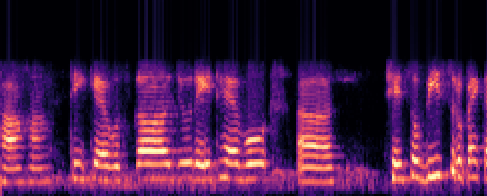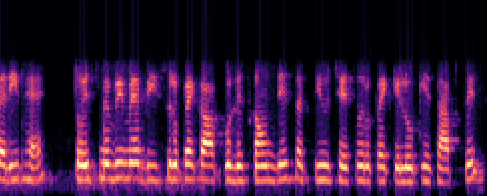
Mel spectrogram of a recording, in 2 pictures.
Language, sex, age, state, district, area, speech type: Hindi, female, 30-45, Madhya Pradesh, Jabalpur, urban, conversation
